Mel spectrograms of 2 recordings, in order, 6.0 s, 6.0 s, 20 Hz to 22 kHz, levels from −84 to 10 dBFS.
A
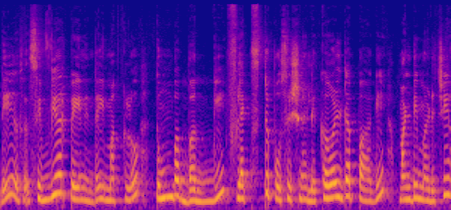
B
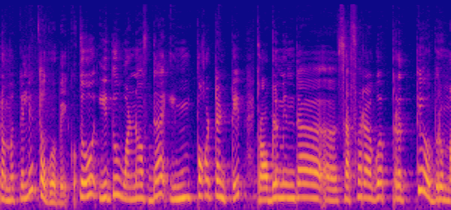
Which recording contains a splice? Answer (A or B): B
